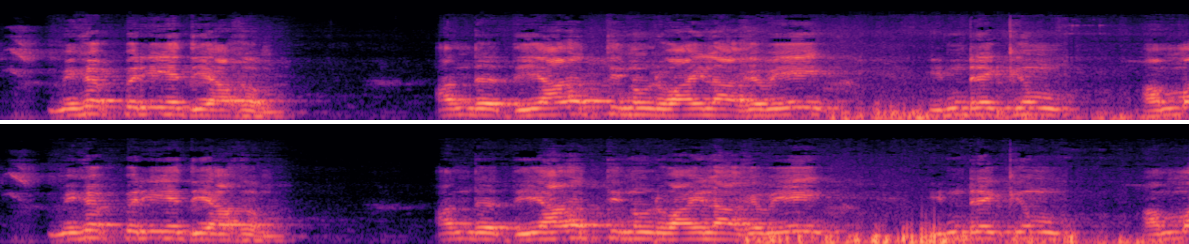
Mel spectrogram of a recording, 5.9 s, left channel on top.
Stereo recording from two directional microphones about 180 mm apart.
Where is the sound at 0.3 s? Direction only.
15° right (ahead or behind).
